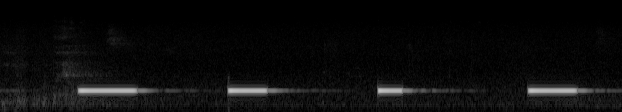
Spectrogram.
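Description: Series of pure-tone test beeps of a beep-duration reproduction task played over a hall's sound system: four steady beeps at the same pitch, about one and a half seconds apart, of slightly differing lengths of roughly half a second, each trailing off in a short echo. They are context beeps, not all exactly the same, leading up to the final tone whose duration a participant would be asked to reproduce.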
